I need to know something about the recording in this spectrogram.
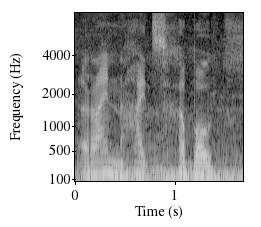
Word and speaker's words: Reinheitsgebot: We can't pronounce that. What's Reinhard who? Reinheitsgebot.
